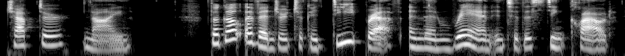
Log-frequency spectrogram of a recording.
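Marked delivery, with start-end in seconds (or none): none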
